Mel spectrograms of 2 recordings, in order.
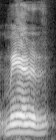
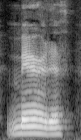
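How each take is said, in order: First: It is said in a normal voice. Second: It is said in a deep voice.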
